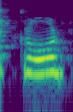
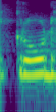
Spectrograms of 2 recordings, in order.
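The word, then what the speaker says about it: core: वैसे मैंने आपकी बुक की प्रोनाउंसिएशन ली है जो कि क्रोड है शायद, पर इसको होना कोर चाहिए।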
